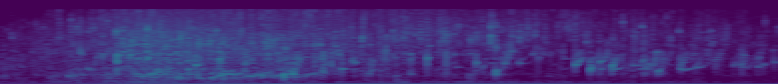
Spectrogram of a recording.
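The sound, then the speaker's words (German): Water trickles and dribbles as it is squeezed out of apple mush, a continuous wet splashing that lasts a few seconds with small crackly squelches mixed in. “Hier wird dann noch Wasser aus dem Brei herausgepresst. Ungefähr so.”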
